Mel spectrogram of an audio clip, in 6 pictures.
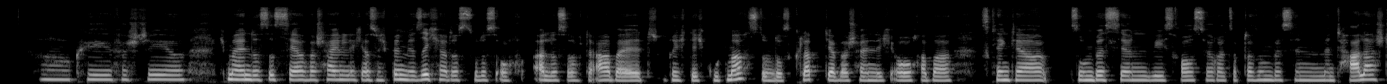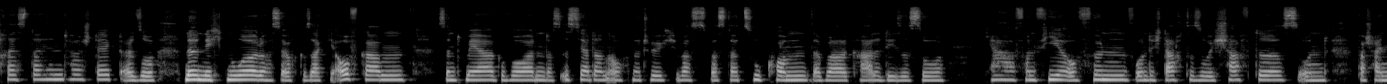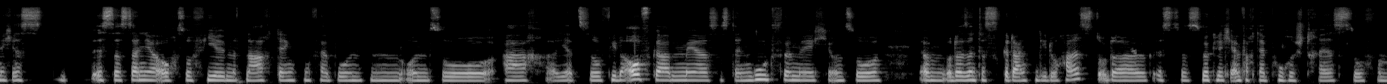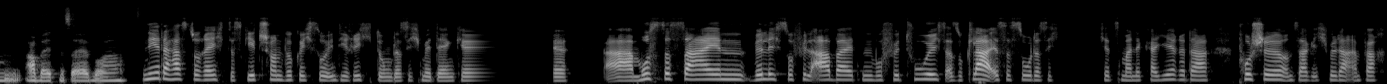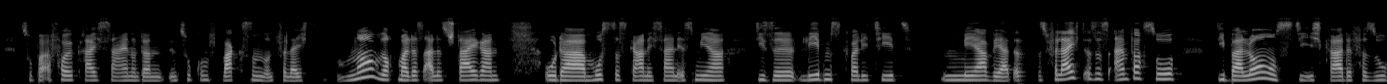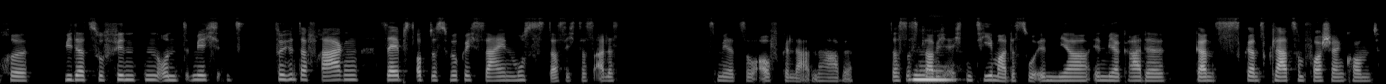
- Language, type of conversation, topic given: German, advice, Warum wache ich nachts ständig ohne erkennbaren Grund auf?
- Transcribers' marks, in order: static; tapping; other background noise; distorted speech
